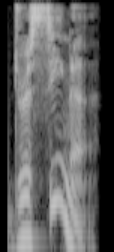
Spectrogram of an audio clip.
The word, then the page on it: dracaena: British English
